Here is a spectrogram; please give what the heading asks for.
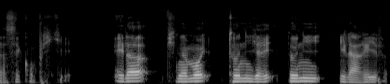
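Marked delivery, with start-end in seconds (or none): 0.0-0.7 whispered, deflated aside. Retold or imitated. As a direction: breathe it out under your breath. Répond à voix basse, dépité. (chuchoté, dépité)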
